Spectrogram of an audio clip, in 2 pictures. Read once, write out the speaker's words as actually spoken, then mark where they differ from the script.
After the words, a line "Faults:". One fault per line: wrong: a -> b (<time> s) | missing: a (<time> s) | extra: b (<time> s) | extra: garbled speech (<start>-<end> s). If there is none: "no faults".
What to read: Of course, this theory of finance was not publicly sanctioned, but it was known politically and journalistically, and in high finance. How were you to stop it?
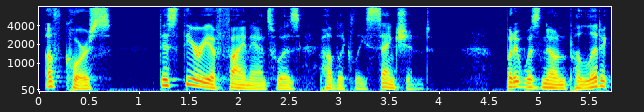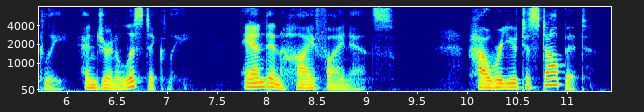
Of course, this theory of finance was publicly sanctioned, but it was known politically and journalistically, and in high finance. How were you to stop it?
Faults:
missing: not (2.6 s)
